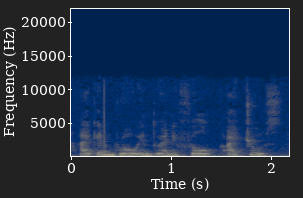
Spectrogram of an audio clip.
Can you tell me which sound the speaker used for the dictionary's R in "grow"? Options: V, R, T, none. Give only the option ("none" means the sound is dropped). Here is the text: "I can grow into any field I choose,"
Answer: R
